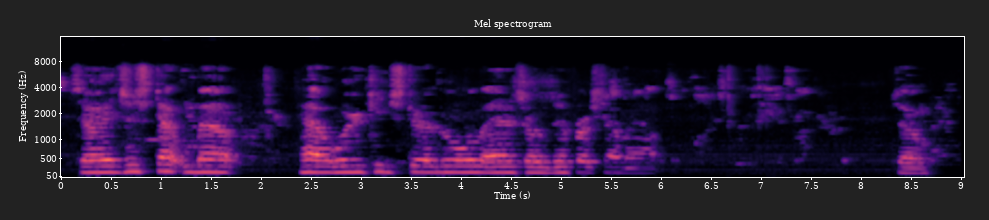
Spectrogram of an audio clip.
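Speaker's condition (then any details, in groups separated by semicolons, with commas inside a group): Cerebral palsy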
